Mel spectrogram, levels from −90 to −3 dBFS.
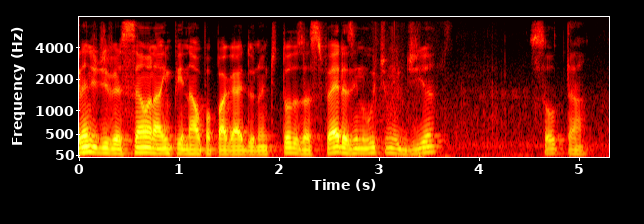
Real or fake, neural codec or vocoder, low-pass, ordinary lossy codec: real; none; 7.2 kHz; none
